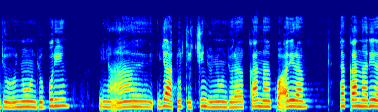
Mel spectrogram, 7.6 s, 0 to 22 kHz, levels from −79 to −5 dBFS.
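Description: Right near the start, from 0.87 to 0.93 s, there's a short stall from a late packet. The receiver ran dry and stretched the last bit of speech by 34 ms until the packet showed up, so nothing's lost, but that sound hangs a touch long.

Then at 1.70 s you get a call bitrate drop, from 40 kbps down to 15 kbps. It sits at the bottom for about 2.5 s, and the coarser coding plus trimmed highs make the speech go rough and a bit muffled until it clears at 6.06 s.

Finally, from 6.34 to 6.84 s, there's a jitter buffer speed-up. The receiver was sitting on too much audio, so it snipped out tiny pitch-period slices, around 50 ms in total. Playback runs at 109% with the pitch unchanged, so that stretch sounds slightly hurried.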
